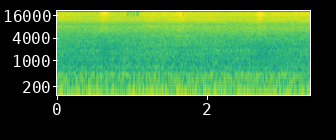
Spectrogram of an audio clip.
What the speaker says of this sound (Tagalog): Yan i-spray na natin.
